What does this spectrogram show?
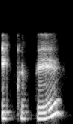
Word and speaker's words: équipé: pièce à vivre, toute équipée avec un clic-clac, une salle de bain et une petite cuisine. c'est bien. Attends. Pronunciation tip, whenever you have QU, replace it with a K in your head.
